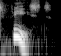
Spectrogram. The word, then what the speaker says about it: Feest: And it's Feest, not Feist.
